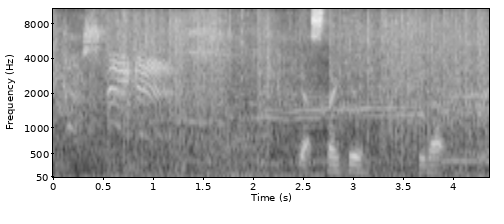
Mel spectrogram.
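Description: A minigun fires in a rapid rattling burst.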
